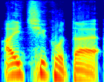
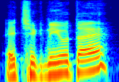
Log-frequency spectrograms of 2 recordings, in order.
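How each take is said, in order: First: ऐच्छिक with a full open ai vowel, aichchhik; ऐच्छिक, lean on the ai at the start; correct ऐ sound. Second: ऐच्छिक said with a short plain e, as ehchik; ऐच्छिक with a flat e vowel, the wrong way; wrong ऐ sound. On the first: Teacher corrects the students, full ai in ऐच्छिक. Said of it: "ऐ की ध्वनि होती है ना ये". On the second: Teacher shows the wrong way to say ऐच्छिक, short e. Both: Shown as a demonstration.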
